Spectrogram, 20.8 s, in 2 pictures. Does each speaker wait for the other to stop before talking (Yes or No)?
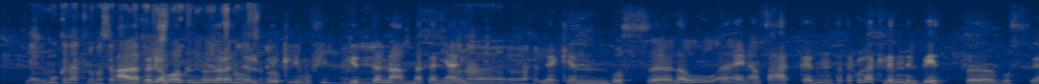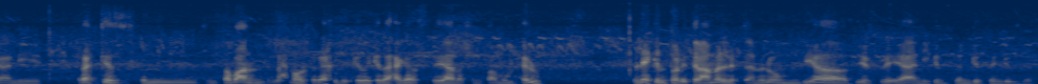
No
